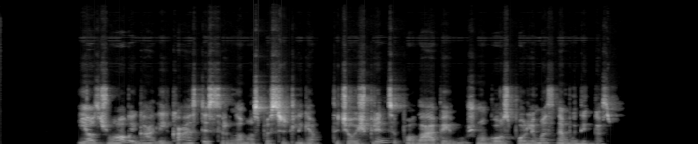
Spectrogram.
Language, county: Lithuanian, Marijampolė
